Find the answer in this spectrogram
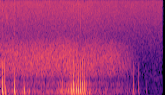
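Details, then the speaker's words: Pleural friction rub from pleura thickened by fibrin or coarsened by inflammatory or neoplastic cells: coarse, grating, creaking bursts with breathing, like leather sliding on leather. "the sound produced the plural friction rub resembles the sound of leather sliding on leather listen again to a plural friction rub"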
